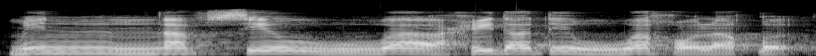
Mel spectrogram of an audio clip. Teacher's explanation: Sin berharokat kasroten bertemu wawu atau tak marbuto ketemu wawu yang berharokat kasroten juga, dan dia langsung dengung, dimasukkan langsung ke huruf wawu atau huruf yang di depannya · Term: idgham bi guna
